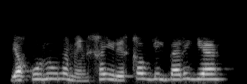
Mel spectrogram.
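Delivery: ordinary delivery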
